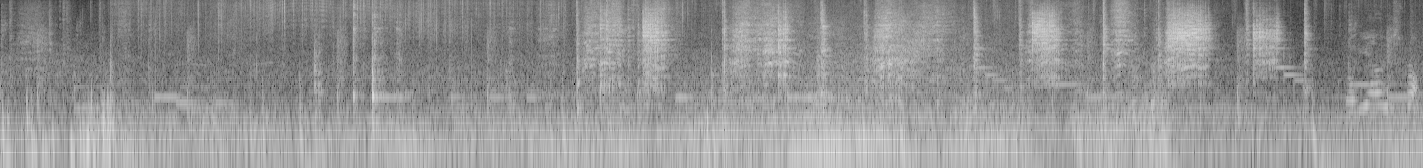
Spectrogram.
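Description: Beef burger patty and buns sizzling on a hot flat-top griddle, with a metal spatula scraping across the plate several times in the second half.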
